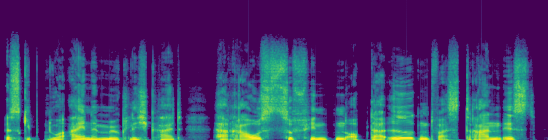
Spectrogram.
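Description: A man voicing a cheerful, curious little tailor in a storybook tale, talking in a bright, lively, friendly way. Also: medium pitch, a little slow, breathy edge, pitched above the performer's own voice.

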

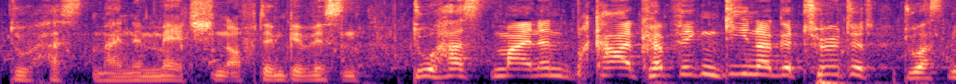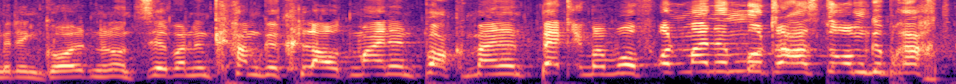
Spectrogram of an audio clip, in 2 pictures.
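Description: A man voicing a huge, vengeful male giant in a spoken fairy tale, with a low brooding tone that turns into roaring fury. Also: normal speed, a little hiss or hum, close to an everyday voice. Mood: furious. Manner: low and brooding when calm, roaring when enraged.

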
